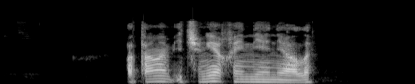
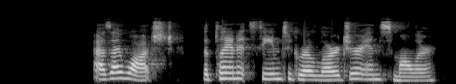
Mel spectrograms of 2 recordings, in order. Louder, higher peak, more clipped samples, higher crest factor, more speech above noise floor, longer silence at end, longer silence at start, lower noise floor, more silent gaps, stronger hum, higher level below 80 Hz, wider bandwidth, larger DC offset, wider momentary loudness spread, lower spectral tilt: about the same, -16 LUFS vs -16 LUFS; about the same, 0 dBFS vs 0 dBFS; neither; about the same, 20 dB vs 16 dB; about the same, 65 dB vs 64 dB; first, 1 s vs 0.2 s; first, 1.25 s vs 0.95 s; about the same, -82 dBFS vs -79 dBFS; neither; neither; first, -58 dBFS vs -64 dBFS; about the same, 8.8 kHz vs 9.2 kHz; neither; about the same, 9 LU vs 9 LU; about the same, -4 dB/octave vs -3 dB/octave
